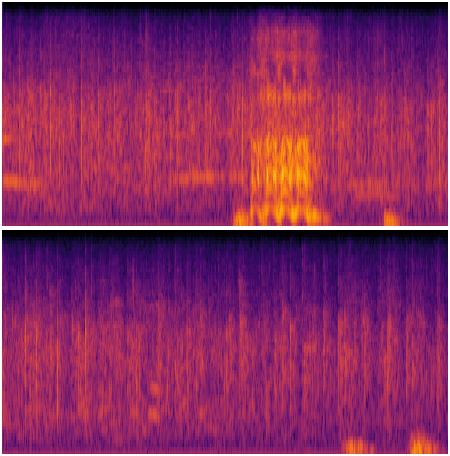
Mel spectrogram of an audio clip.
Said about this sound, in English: Oh, clap your hands. Clap your hands. Worship God.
